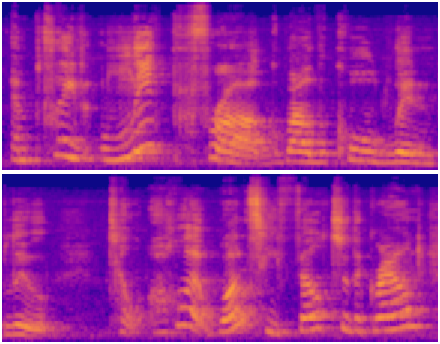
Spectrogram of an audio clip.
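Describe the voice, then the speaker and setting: A woman reading a children's picture book aloud expressively, in a sing-song way with chatty little asides. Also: high voice. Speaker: children's storytime reader.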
